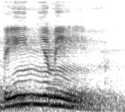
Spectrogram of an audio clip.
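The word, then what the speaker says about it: בנימין: Benjamin in Hebrew was literally pronounced beyamin because they didn't have a J.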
